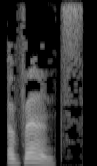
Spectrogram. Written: event's

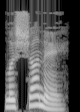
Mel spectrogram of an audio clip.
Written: lashunay

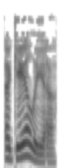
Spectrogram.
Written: agalia

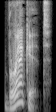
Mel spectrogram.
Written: bracket

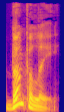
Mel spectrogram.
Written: bumpily

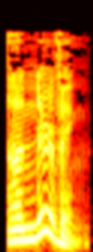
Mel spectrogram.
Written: unnerving

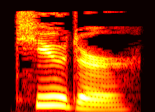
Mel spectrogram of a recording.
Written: cuter

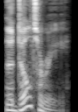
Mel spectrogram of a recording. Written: adultery

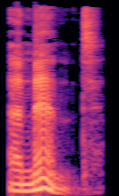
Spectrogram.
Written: anent

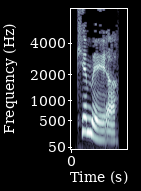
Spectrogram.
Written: kimeya

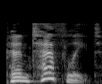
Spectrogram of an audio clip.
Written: pentathlete

